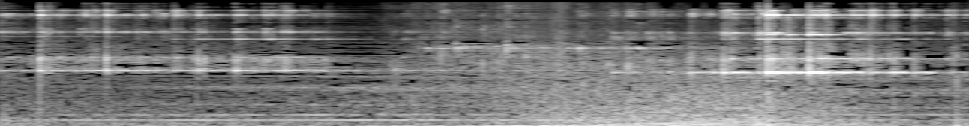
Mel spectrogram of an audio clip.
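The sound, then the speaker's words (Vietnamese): A small handheld bell is shaken gently during a ritual with burning incense. Many light, bright metallic rings and jingles ring out, clustering more densely toward the end. “Sau đó lấy ra trong tay nải một cái chuông. Lão lắc nhẹ lên”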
